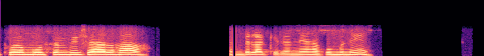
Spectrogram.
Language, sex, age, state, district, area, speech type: Dogri, female, 18-30, Jammu and Kashmir, Reasi, rural, conversation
